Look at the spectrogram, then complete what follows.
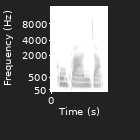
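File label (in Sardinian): "cumpàngia", female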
